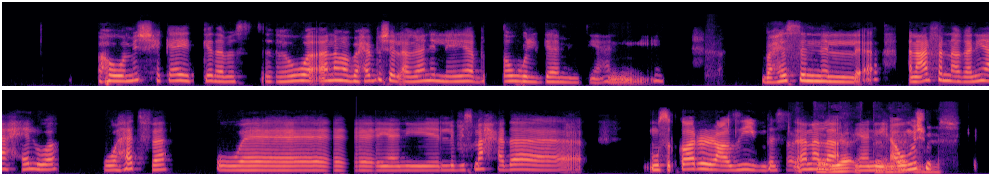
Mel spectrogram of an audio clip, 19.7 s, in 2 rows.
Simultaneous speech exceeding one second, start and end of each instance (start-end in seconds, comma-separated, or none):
17.7-19.1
